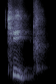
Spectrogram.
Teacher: Velar stops when they are after a front vowel. So like T, teak, that K will move forward in the mouth. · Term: more palatal k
